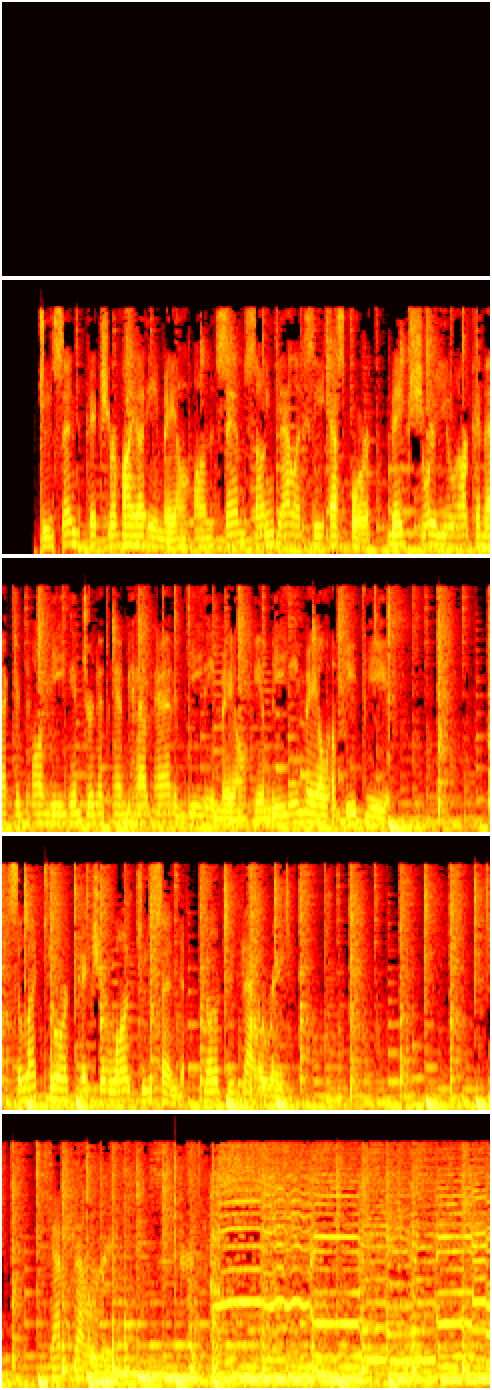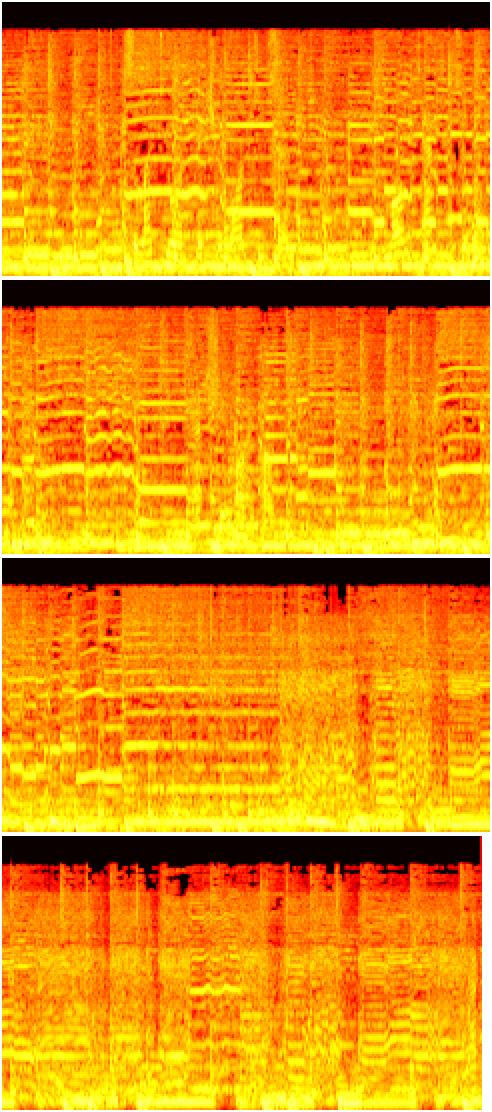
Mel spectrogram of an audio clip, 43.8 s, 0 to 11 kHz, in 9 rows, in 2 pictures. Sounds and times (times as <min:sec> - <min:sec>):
Speech: 0:05.2 - 0:13.7, 0:14.7 - 0:17.6, 0:20.0 - 0:20.7, 0:25.6 - 0:27.6, 0:28.2 - 0:29.6, 0:31.2 - 0:32.2
Music: 0:05.3 - 0:43.8.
